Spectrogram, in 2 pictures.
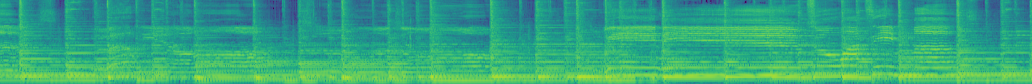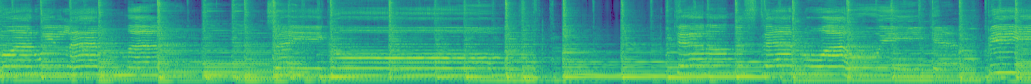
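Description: Song played on acoustic guitar, with plucked and strummed notes sounding throughout.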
